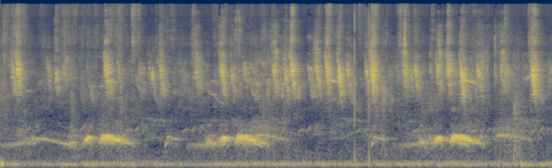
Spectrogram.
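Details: Crossbred dove, said to have a big voice and two-to-three 'kuk' karam song, giving slow groups of low, swelling coos, while busy high chirping from other birds fills the background.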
